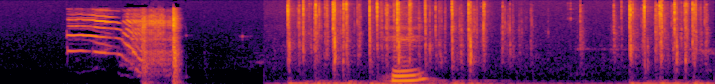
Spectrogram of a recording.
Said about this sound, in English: Well, if you don't mind the sound of a keyboard clicking, then you're welcome to stay here for a little bit.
